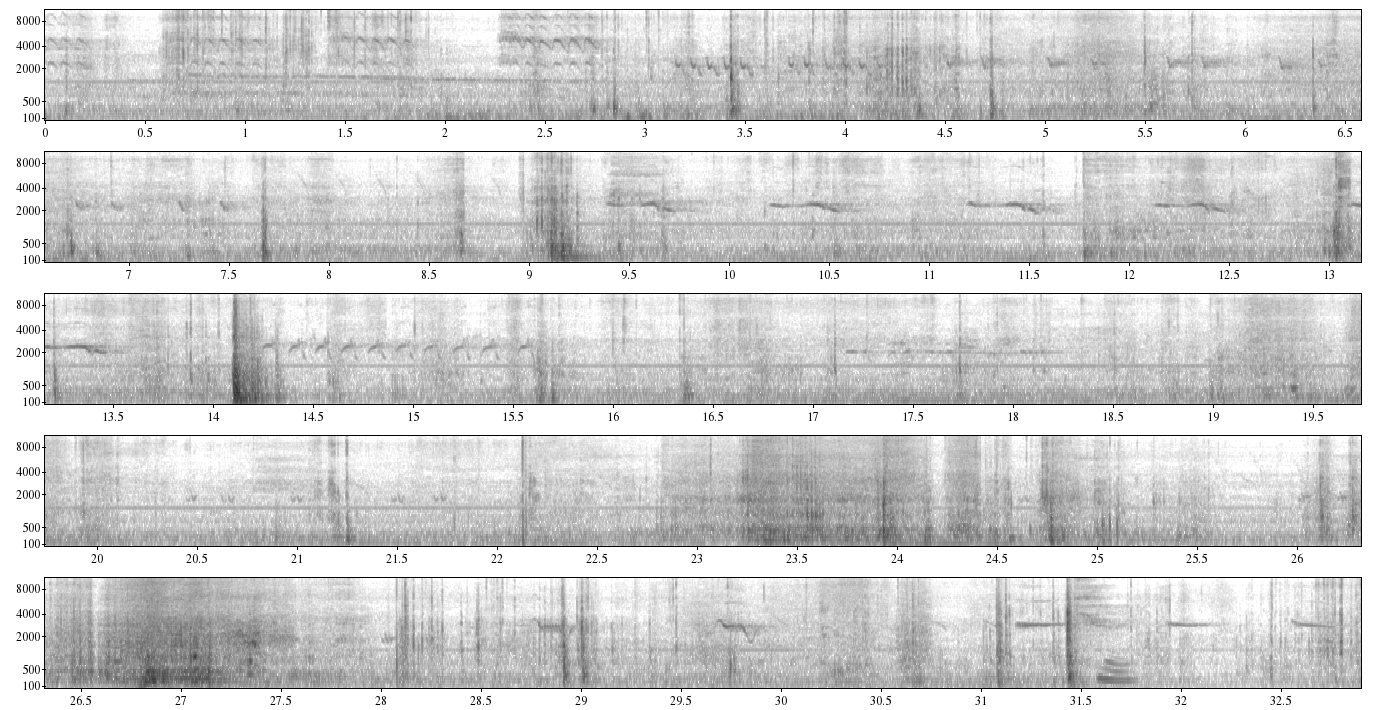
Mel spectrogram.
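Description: Cardboard toy box handled and opened by hand, with scattered knocks and clicks, the sharpest about halfway through, and louder rustling of plastic packaging near the end. A bird gives a quick series of short chirps in the background.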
